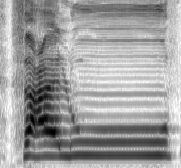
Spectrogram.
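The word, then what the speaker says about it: فعلوا: Fa'alou, ici vous voyez que j'ai mis un alif. Je parlerai de ce alif dans les remarques, mais déjà je peux vous dire que ce alif ne se prononce pas. On appelle ça un alif de séparation, d'accord? At-tafriq. Il sert à faire la séparation entre ce waouh là et le mot qui va suivre. Fa'alou. Donc on ne dit pas fa'aloua. Le alif se prononce pas.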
